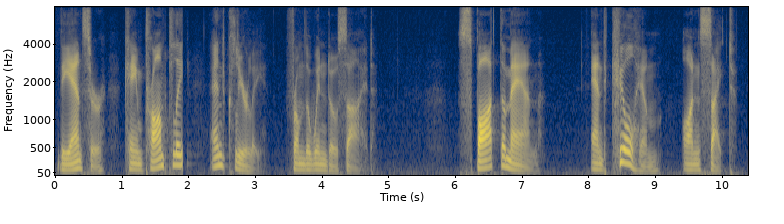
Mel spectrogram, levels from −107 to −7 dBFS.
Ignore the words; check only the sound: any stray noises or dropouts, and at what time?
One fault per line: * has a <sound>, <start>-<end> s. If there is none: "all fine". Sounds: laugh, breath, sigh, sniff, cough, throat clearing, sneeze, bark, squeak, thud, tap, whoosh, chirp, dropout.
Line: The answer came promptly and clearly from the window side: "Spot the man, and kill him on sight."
* has a dropout, 1.9-2.0 s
